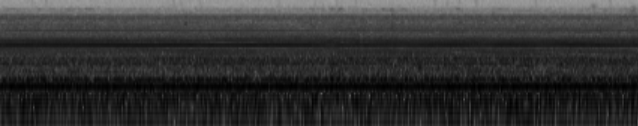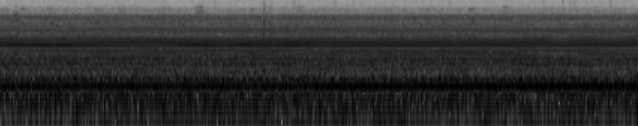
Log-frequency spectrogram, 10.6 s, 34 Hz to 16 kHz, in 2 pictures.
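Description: Airbus A320's IAE V2500 jet engines heard from inside the passenger cabin during the climb after take-off. It is a loud, steady drone with a strong low hum tone and fainter higher whining tones.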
